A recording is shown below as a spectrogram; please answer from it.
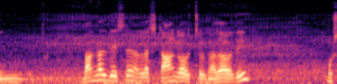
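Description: Only speech: a man talking, with a drawn-out word at the start and a short phrase in the middle, over steady low background noise.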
